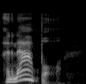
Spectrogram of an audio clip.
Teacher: So, an apple becomes an apple because that n sound jumps over to connect with the a · That's when the final consonant of one word links to the initial vowel of the next word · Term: catenation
